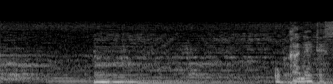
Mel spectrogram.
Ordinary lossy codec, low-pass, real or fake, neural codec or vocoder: none; none; fake; codec, 16 kHz, 16 kbps, FreqCodec, larger model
